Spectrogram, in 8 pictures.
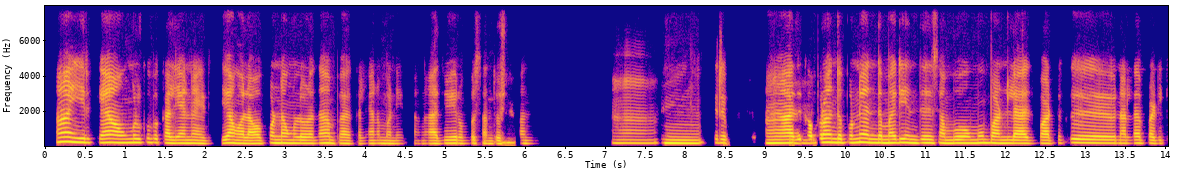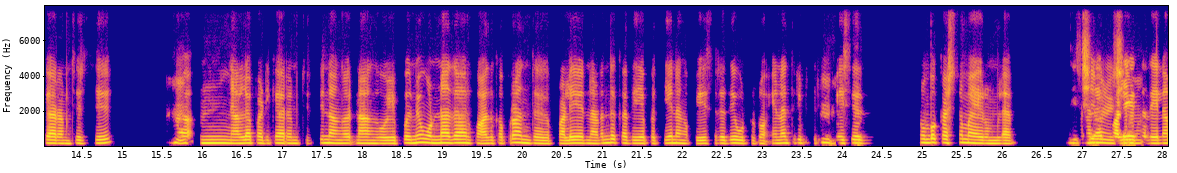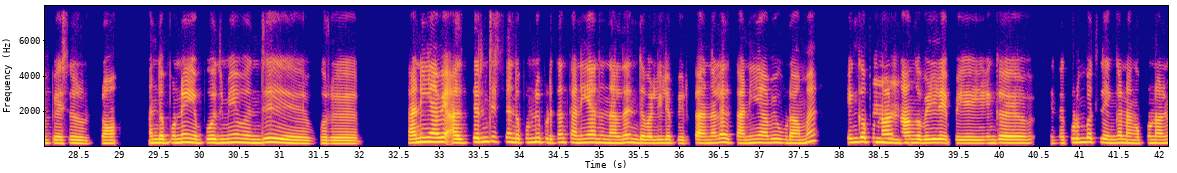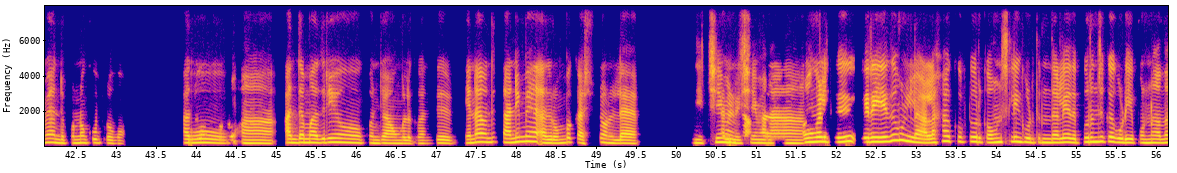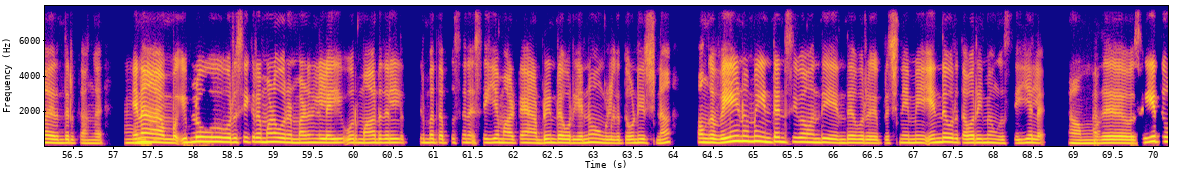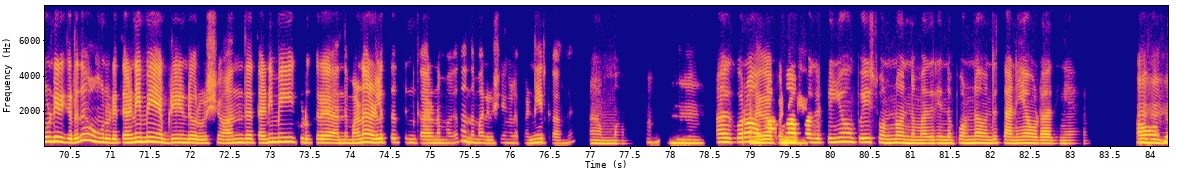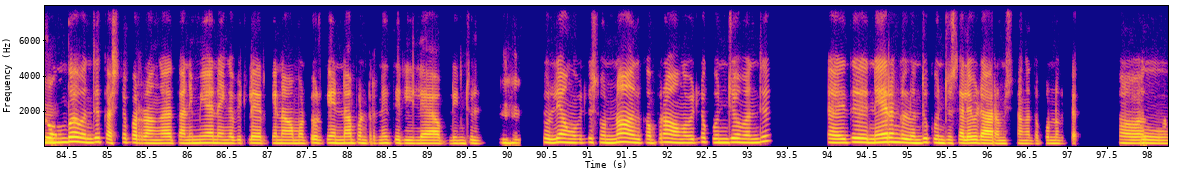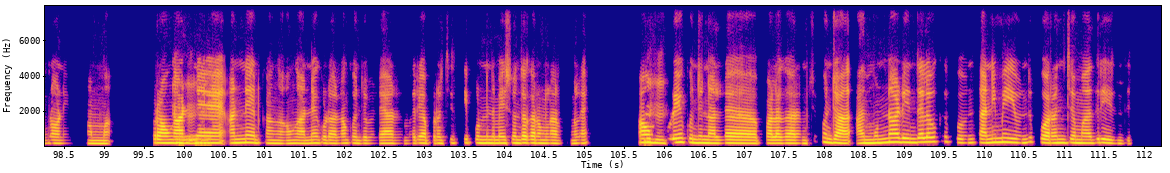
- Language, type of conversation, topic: Tamil, podcast, நம்பிக்கை குலைந்த நட்பை மீண்டும் எப்படி மீட்டெடுக்கலாம்?
- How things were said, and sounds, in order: in English: "இன்டென்சிவா"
